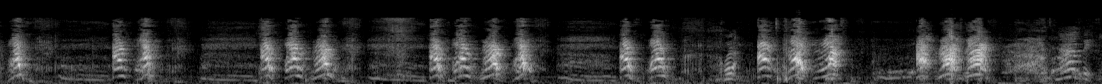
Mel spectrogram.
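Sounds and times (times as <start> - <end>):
dog barking: 0.0 - 0.4, 1.1 - 1.7, 2.6 - 3.5, 4.3 - 5.4, 6.2 - 6.8, 7.6 - 8.5, 9.2 - 10.0.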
